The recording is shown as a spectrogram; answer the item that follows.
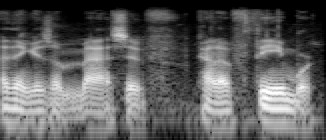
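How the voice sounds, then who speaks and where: A man's voice: very deep voice, brisk, vocal fry. A man chatting casually as a podcast co-host, with a slangy, bro-like way of talking.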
